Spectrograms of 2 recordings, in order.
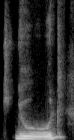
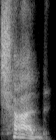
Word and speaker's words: Jud: I said to her, "It's not pronounced Jud, it's pronounced Chud, Chud. You have to, they don't have that ch sound."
